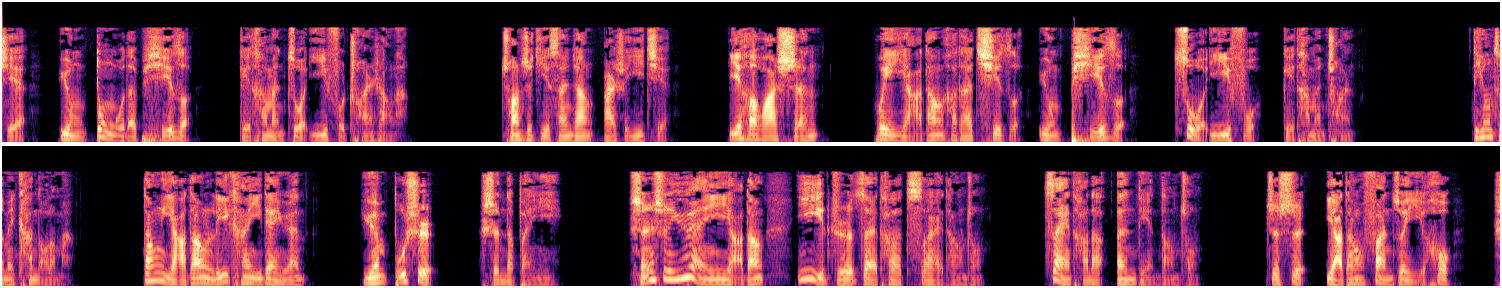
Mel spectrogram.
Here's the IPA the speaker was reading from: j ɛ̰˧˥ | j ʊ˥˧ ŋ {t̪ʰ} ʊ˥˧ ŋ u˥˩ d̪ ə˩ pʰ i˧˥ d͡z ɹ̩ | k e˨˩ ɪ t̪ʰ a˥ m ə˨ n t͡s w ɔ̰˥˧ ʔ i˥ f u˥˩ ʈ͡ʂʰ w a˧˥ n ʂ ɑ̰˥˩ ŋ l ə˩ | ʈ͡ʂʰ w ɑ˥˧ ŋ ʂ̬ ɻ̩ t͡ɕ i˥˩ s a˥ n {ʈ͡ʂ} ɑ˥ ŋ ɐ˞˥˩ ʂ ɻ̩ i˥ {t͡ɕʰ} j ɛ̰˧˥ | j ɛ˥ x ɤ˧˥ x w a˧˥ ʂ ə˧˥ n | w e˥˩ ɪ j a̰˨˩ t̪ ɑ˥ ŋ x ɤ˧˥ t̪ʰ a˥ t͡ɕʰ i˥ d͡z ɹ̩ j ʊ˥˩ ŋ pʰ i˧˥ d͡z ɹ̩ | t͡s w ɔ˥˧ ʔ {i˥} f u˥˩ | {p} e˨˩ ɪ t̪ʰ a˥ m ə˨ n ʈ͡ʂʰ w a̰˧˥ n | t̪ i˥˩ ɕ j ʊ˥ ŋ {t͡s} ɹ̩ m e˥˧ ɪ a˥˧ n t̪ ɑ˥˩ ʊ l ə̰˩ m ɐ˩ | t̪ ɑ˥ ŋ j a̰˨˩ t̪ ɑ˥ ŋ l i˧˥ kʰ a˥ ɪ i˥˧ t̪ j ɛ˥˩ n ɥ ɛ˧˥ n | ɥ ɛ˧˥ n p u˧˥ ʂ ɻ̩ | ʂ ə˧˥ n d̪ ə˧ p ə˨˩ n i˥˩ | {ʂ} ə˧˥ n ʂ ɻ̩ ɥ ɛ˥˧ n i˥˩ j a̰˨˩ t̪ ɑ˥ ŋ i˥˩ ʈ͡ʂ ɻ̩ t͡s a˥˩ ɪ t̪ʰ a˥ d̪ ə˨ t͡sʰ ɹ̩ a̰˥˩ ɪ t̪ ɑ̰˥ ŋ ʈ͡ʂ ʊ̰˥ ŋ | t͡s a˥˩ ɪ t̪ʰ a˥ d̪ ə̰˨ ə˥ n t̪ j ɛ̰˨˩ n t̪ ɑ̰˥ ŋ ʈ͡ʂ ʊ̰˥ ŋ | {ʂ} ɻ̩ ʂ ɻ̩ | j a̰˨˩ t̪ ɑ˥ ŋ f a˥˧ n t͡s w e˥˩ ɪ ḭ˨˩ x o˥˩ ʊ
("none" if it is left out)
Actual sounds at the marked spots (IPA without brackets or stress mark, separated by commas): t̪, ʈ͡ʂ, t͡ɕ, i˥, k, t͡s, ʂ, ʈ͡ʂ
